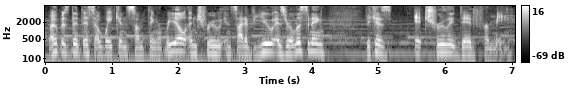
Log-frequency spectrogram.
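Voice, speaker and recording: A man's voice: on the high side, fairly even intonation, moderate pace, a little mellow, soft background music. A man hosting a podcast, speaking in an effusive, earnest way as he introduces and interviews his guest. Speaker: podcast host.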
